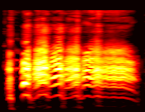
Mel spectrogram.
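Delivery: high, long cackling burst; sustained shrieking laughter; manic laugh. Acted. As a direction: cackle wildly at a high pitch. Bursts out after shouted question.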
